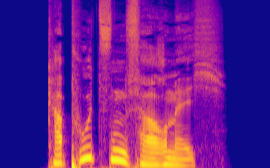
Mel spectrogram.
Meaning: hood-shaped
- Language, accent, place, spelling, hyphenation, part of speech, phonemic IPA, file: German, Germany, Berlin, kapuzenförmig, ka‧pu‧zen‧för‧mig, adjective, /kaˈpuːt͡sn̩ˌfœʁmɪç/, De-kapuzenförmig.ogg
